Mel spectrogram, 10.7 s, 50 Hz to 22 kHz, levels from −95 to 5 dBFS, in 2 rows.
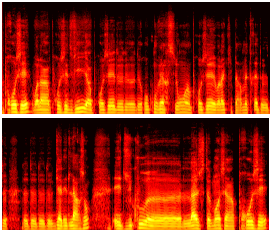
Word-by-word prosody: projet, 125 +3 +4
voilà, 105 +2 +1
un 105 -1 +1
projet 115 +2 -3
de 105 - -7
vie, 125 +5 +2
un 105 - +3
projet 110 +2 -2
de 105 -1 -4
de 100 -1 -4
de 100 - -8
reconversion. 110 +1 -3
Un 105 - -3
projet, 110 +3 -2
voilà, 100 0 -1
qui - - -21
permettrait 100 +3 -5
de 95 -2 -6
de 95 -1 -6 0.3
de 95 - -4
de 95 0 -4
de 95 +1 -4
de 95 0 -4
gagner 105 +1 +2
de 105 - -5
l'argent. 110 +6 0 0.5
Et 115 -2 +1
du 100 +2 -5
coup, 135 -3 +3
heu, 95 -3 +4
là 105 +4 +6
justement, 110 +1 +1
j'ai 110 0 -2
un 95 -1 -2
projet, 115 +4 0
105 Hz, 195 wpm, -23 LUFS, 100-115 Hz, 0.5 s, là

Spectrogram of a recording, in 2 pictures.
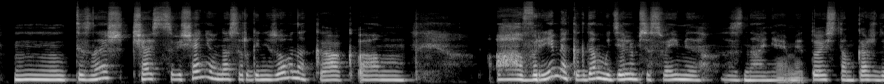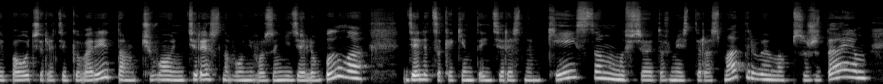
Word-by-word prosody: М, 215 -1 +5
ты 225 - +2
знаешь, 290 +8 0
часть 245 0 0
совещаний 245 +8 -1
у 270 - +2
нас 235 -1 0
организована 225 +6 +1
как, 205 0 -2
ам, 205 -1 -1 0.8
а, 230 0 +3
время, 240 - +3
когда 215 +2 0
мы 260 -4 +5
делимся 230 +1 +2
своими 210 0 +1 0.2
знаниями. 195 - -2
То - - +2
есть 215 0 -1
там 200 -1 -2
каждый 205 -1 -1
по 195 - -3
очереди 205 0 -2
говорит, 205 - 0
там, 195 -2 -2
чего 210 +1 -1
интересного 210 +1 -1
у - - +1
него 195 -1 0
за 190 +1 -3
неделю 195 -2 +1
было, 285 - +4 0.4
делится 215 -1 +2
каким-то 195 0 -3
интересным 190 0 -3
кейсом, 285 - +1
мы 220 - +4
всё 200 0 -3
это 195 -1 -5
вместе 190 -1 -3
рассматриваем, 220 - -1
обсуждаем. 215 +11 -1
210 Hz, 145 wpm, -20 LUFS, 195-235 Hz, 0.8 s, М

